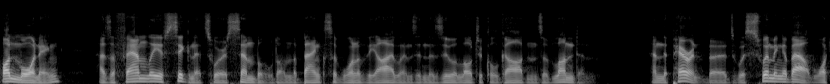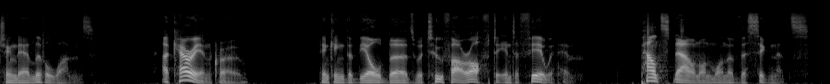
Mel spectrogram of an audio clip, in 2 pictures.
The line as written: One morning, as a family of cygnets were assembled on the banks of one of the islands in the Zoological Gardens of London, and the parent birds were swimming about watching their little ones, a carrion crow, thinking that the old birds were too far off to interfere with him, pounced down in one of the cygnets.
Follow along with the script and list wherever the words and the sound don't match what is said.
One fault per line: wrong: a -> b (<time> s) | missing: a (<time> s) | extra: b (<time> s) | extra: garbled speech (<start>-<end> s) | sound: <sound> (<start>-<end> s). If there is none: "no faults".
wrong: in -> on (15.3 s)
